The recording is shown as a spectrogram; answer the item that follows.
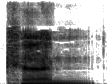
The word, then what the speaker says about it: can: OK，这个 can 开头嘴巴要张开，可舌尖再顶着上额 can，而不是 king king，这是一个非常中式的一个发音。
